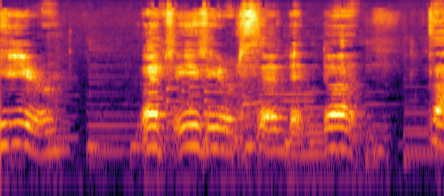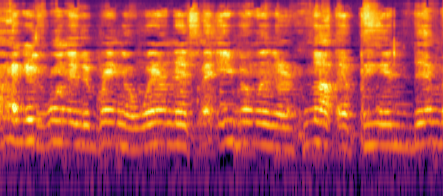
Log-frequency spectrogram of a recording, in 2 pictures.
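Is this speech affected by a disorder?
Yes: cerebral palsy.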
